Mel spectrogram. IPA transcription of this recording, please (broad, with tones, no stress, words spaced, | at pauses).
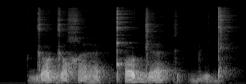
ɡʲɒ˩˧˩ɡʲɒ˨˦χæ˧˩˧ | qʰu˨˦ɡʲæ˩˧˩k | bi˩d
